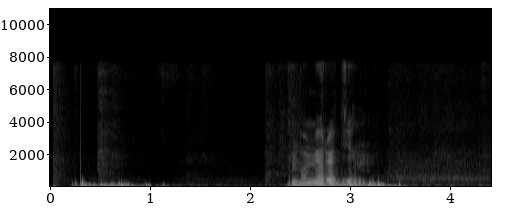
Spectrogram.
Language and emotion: Russian, neutral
